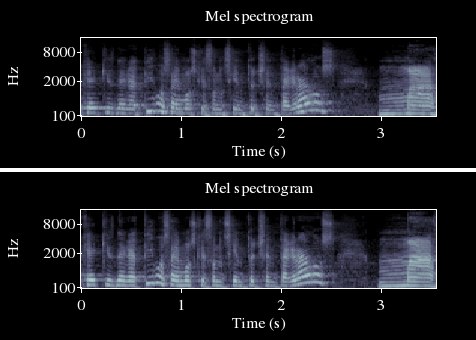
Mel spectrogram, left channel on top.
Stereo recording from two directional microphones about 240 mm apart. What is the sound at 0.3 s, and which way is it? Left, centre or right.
Speech, right.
